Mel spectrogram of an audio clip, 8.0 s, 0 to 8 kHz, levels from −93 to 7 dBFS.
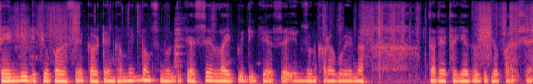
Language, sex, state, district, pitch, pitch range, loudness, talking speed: Nagamese, male, Nagaland, Kohima, 125 Hz, 120-130 Hz, -14 LUFS, 195 wpm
